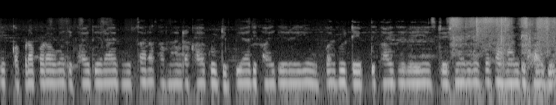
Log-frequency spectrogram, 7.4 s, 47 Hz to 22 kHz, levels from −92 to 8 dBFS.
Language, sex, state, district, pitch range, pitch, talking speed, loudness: Hindi, female, Chhattisgarh, Korba, 170-175 Hz, 175 Hz, 260 wpm, -26 LUFS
